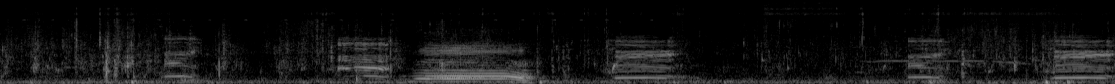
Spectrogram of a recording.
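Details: Cattle passing through water in rice fields call repeatedly; six harmonic moos of varying length, one longer and louder with a falling end, spread across about eleven seconds amid splashing.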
